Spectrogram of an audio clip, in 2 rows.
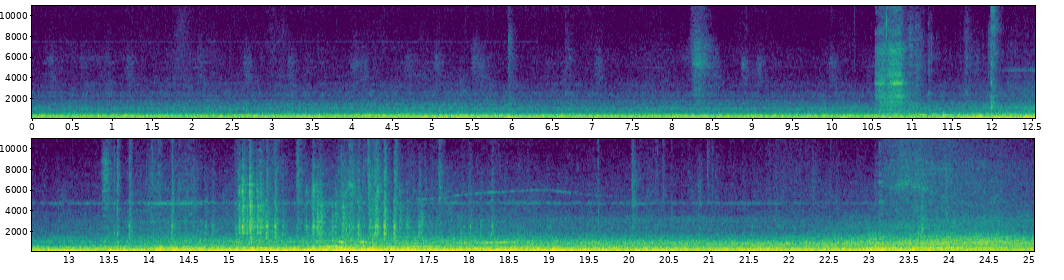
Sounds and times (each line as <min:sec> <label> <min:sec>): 0:00.0 articulated bus 0:25.0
